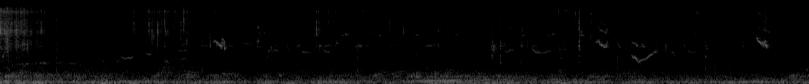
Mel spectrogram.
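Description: Wild garden birds chirping: many short calls, some rising, some falling, scattered throughout. Brief rustling swishes come every second or so over a steady low rumble.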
